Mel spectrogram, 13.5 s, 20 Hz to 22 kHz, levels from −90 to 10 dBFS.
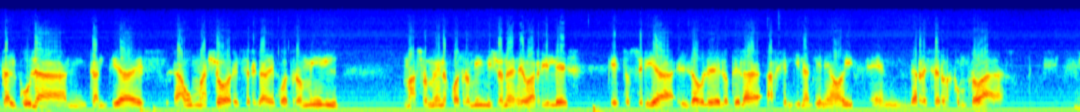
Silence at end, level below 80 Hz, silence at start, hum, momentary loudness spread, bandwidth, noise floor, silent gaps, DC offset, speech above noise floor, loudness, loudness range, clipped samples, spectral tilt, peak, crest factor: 0 s; -40 dBFS; 0 s; none; 9 LU; 12 kHz; -36 dBFS; none; 1%; 22 dB; -13 LUFS; 3 LU; under 0.1%; -7 dB/octave; 0 dBFS; 12 dB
